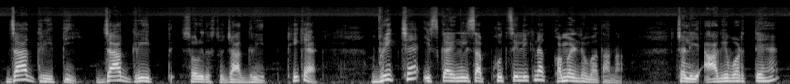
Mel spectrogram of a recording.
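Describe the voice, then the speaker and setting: A teacher slowly spelling out words one letter at a time, often calling the listeners friends. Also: medium pitch, a little mellow, dry recording. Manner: slow, drawn-out spelling with frequent "dosto". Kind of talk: spelling lesson.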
